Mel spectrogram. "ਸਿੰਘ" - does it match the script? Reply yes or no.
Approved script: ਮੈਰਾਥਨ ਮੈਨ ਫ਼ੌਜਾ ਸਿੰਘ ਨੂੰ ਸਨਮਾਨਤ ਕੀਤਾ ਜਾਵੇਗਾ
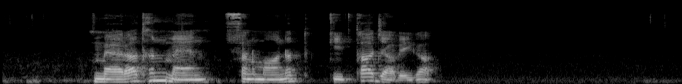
no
